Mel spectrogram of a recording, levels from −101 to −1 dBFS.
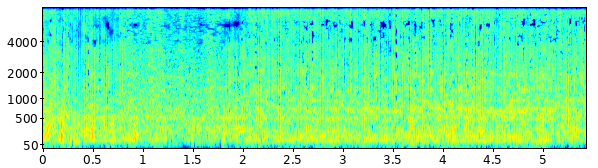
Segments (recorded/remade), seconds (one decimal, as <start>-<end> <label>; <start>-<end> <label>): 0.0-0.8 remade; 0.8-1.8 recorded; 1.8-5.4 remade

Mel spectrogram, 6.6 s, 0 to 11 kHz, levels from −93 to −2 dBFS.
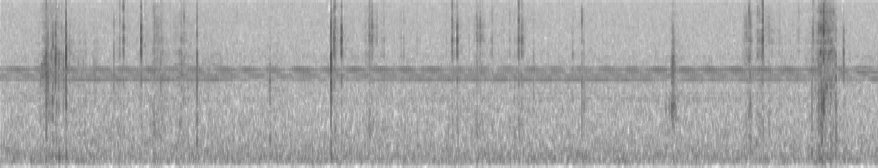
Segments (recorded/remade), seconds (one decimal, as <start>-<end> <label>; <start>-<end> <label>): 0.0-6.6 recorded

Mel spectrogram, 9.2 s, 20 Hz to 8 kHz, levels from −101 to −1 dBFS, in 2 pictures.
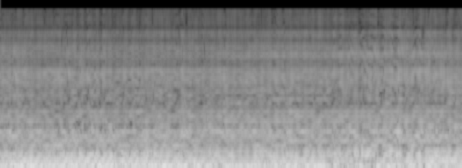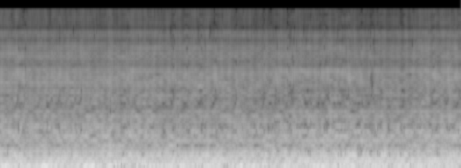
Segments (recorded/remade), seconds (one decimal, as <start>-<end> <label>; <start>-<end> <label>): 0.0-9.2 remade

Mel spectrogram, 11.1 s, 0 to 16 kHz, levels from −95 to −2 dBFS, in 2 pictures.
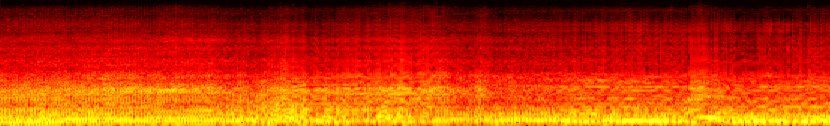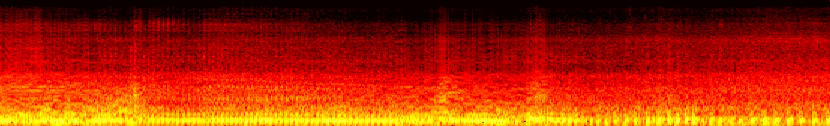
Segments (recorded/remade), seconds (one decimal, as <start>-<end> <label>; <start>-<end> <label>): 0.0-1.9 recorded; 1.9-2.9 remade; 2.9-3.7 recorded; 3.7-6.2 remade; 6.2-8.2 recorded; 8.2-9.2 remade; 9.2-11.1 recorded

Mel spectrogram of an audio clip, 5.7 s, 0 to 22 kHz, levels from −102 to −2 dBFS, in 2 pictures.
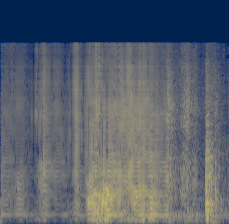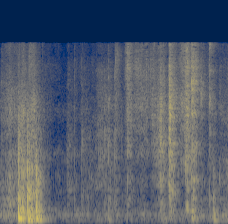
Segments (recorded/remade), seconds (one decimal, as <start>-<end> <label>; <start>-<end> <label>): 0.0-2.1 remade; 2.1-5.7 recorded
